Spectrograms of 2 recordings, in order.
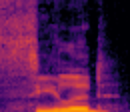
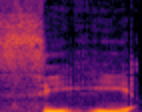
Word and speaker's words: Ceilidh: to pronounce it, it's Sealid or something like that. It's Ceilidh. Don't try Sealid Trail, so something like that.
